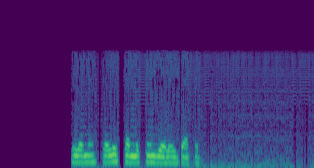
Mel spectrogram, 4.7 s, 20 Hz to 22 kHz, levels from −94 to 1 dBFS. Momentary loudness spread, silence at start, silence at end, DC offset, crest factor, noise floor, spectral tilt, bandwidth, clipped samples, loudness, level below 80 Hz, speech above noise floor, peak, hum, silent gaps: 14 LU; 1.05 s; 1.05 s; under 0.1%; 16 dB; -57 dBFS; -9 dB/octave; 7.4 kHz; under 0.1%; -28 LUFS; -56 dBFS; 29 dB; -14 dBFS; none; none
